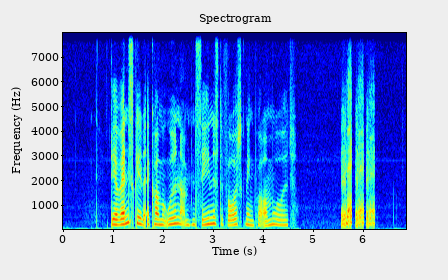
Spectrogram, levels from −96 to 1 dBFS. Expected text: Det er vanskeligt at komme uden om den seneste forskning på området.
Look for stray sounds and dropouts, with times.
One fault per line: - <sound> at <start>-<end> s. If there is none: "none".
- laugh at 5.6-6.2 s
